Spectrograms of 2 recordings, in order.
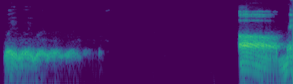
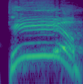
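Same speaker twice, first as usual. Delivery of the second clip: amazed. Retold or imitated. Reacting to the singing.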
